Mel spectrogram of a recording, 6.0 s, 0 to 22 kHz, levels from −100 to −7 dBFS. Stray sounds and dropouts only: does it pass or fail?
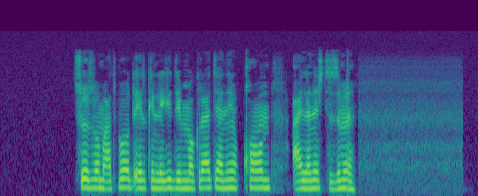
pass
